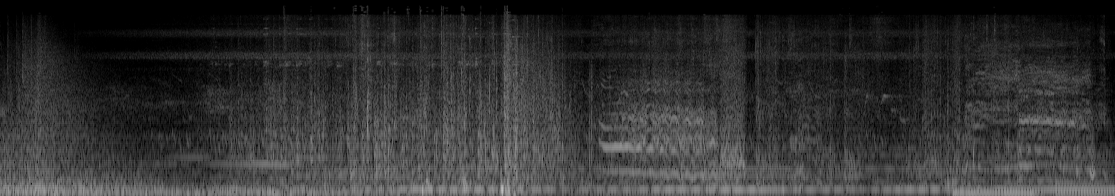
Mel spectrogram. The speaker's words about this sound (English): The horses whined, their muscles strained, but they could go no further.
